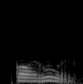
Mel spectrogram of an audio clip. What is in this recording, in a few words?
"korur", Roon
